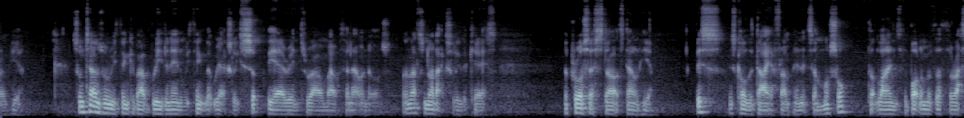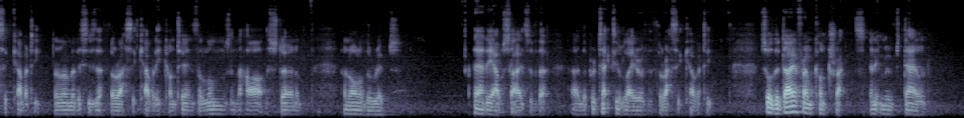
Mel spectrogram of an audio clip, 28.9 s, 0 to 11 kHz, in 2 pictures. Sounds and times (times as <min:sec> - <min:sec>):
Speech: 0:00.0 - 0:00.4, 0:01.1 - 0:07.5, 0:08.4 - 0:19.0, 0:19.6 - 0:20.5, 0:21.4 - 0:25.2, 0:25.9 - 0:28.4.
